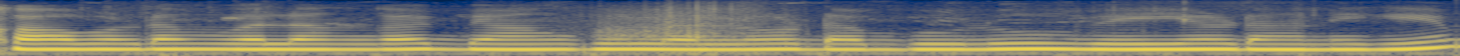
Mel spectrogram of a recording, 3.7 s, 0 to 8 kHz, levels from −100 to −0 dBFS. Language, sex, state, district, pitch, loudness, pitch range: Telugu, female, Andhra Pradesh, Chittoor, 260 Hz, -14 LUFS, 260-265 Hz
